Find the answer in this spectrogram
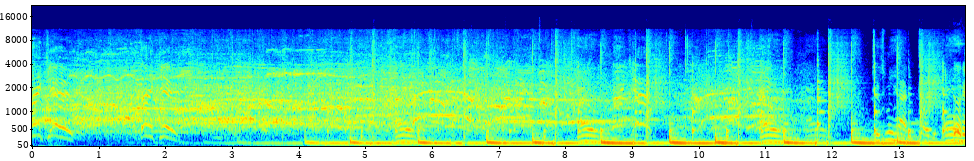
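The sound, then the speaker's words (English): An excited crowd at Doug Jones' election victory rally at his headquarters, many voices shouting and chattering over one another, loud, while a DJ plays dance music with a steady thumping bass beat pulsing underneath. “The crowd there was so excited that C-SPAN caught the DJ playing Jones off the stage”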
